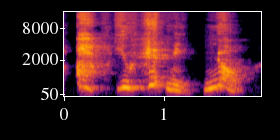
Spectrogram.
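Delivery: very slow, high, drawn-out, overblown alarmed voice. Parenting advice, showing the wrong response to a hitting toddler: big reaction to being hit. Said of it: "don't have a big reaction".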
